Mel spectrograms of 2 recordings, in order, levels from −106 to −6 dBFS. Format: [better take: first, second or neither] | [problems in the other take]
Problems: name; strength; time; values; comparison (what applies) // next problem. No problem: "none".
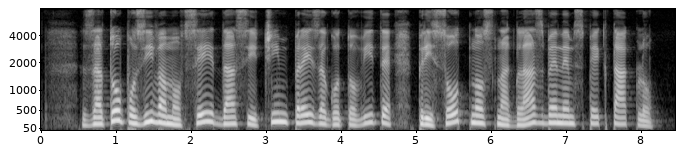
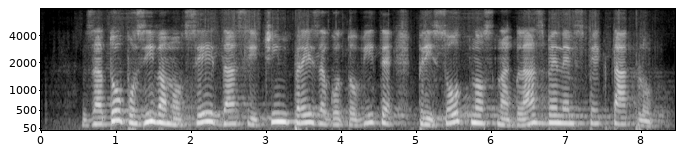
first | noise reduction (neural separator model SepFormer DNS4)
